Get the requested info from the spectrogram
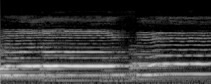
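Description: A woman singing a slow ballad solo, holding one long note and then stepping up to a higher held note a little past halfway.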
